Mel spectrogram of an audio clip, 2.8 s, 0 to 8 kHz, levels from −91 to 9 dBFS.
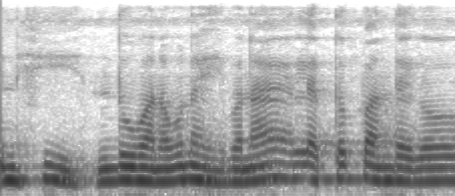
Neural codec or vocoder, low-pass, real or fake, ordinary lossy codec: none; 7.2 kHz; real; Opus, 32 kbps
